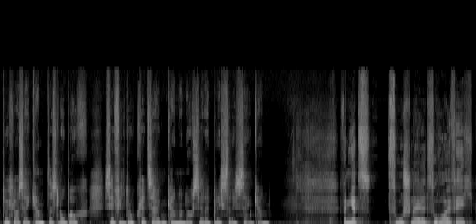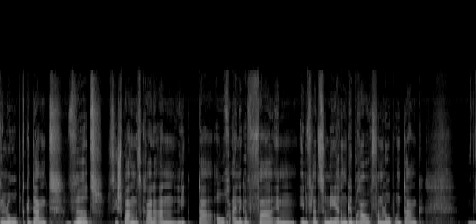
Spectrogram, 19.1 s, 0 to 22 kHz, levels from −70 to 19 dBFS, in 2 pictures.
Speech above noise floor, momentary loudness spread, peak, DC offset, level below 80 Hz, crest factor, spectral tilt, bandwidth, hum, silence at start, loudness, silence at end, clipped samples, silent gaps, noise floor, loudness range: 22 dB; 12 LU; -4 dBFS; under 0.1%; -54 dBFS; 20 dB; -4 dB/octave; 15.5 kHz; none; 0.05 s; -22 LUFS; 0 s; under 0.1%; none; -44 dBFS; 5 LU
